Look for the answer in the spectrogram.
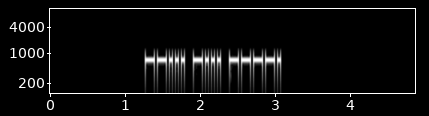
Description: Morse code, heard as a keyed tone, about 30 wpm, 700 Hz. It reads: 7B9
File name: Speed-Racing - Three Letter-Number Combinations - 25wpm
